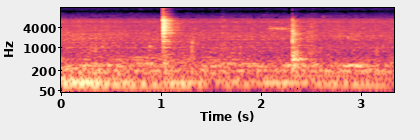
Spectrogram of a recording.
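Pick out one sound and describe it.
A metal skimmer clinks against the side of a pan.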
